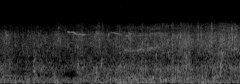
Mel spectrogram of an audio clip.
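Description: Steady sloshing and splashing of lake water as a Labrador paddles through it and comes up wading in the shallows.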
